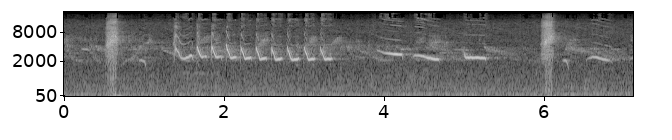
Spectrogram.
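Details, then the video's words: Master recording of a Sooty-headed bulbul from Lahat, made for training cage birds: a fast run of about a dozen rising chirps, then several descending whistled slurs, with two sharp loud clicks. "Masteran Burung Kapas Tembak Asli LAHAT"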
